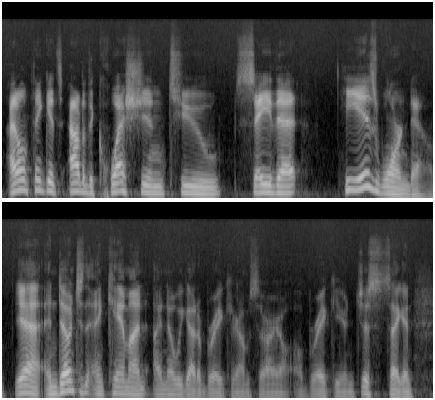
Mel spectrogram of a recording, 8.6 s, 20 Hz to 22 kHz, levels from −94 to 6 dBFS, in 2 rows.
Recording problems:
hiss; faint; throughout; 30 dB below the speech

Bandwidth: 14.5 kHz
